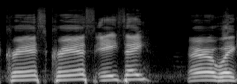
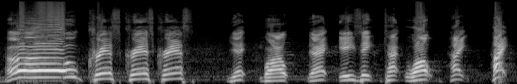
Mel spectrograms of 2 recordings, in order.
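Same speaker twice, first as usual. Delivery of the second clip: alarmed calling out; 7 dB louder than usual. Real, not acted. Driver nearly loses the car.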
